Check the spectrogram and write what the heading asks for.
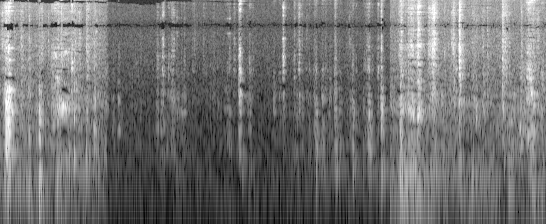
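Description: Hand work on a steel car-lift ramp and its bolts: a sharp knock at the start, then faint clinks, rubbing and a person's breathing. The middle few seconds are near silent before the faint clatter resumes.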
